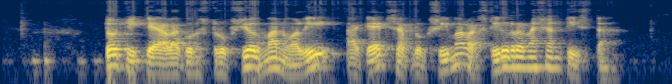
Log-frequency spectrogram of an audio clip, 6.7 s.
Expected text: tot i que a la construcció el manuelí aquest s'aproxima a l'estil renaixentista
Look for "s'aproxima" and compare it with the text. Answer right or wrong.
right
